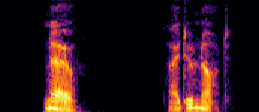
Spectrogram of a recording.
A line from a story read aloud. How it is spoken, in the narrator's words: I replied coldly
